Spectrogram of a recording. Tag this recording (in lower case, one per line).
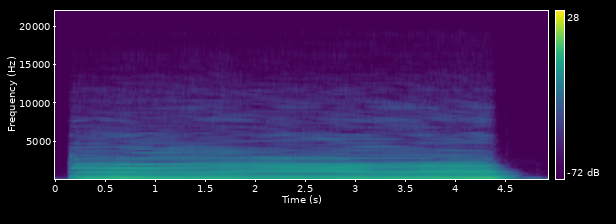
bowed string instrument
musical instrument
music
